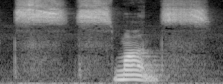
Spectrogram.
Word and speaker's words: months: very good months months so there's no th here okay yeah close but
